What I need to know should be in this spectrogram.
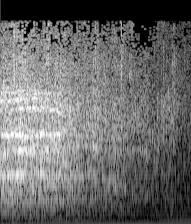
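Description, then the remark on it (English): A crowd claps their hands together in a dense burst of applause that starts loud and gradually fades over a couple of seconds, with no one speaking. “Clap your hands and shout, "I am the one."”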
